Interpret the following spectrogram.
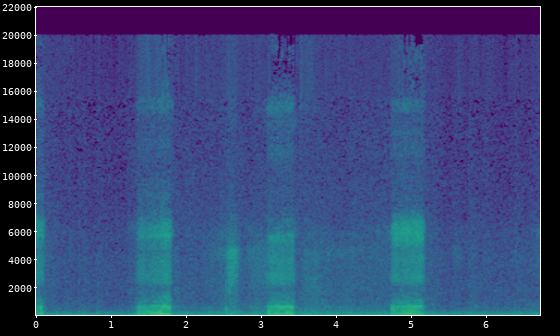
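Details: Cooper, a tiny beagle puppy, snores while asleep: three rasping, droning snores about every one and a half to two seconds, each lasting under half a second, separated by quiet breathing in a still indoor room.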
